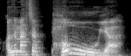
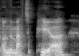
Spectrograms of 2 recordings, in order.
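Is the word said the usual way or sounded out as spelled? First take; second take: spelled; usual. First: The ending is sounded out like poe in Joe. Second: It is said with its usual everyday pronunciation. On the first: This helps learners remember how the word is spelled. "I teach my kids to um to spell it like this" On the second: This is how the word is normally spoken. "I know we pronounce it onomatopoeia"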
